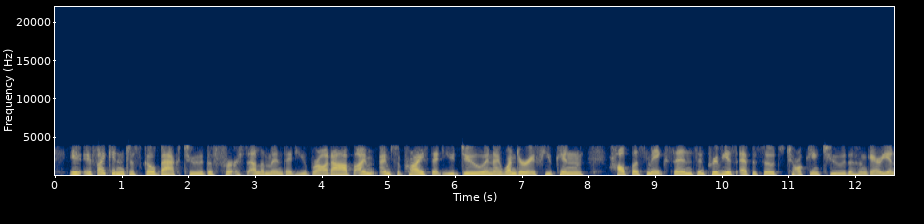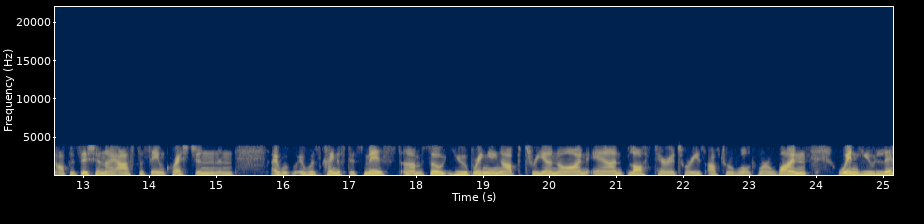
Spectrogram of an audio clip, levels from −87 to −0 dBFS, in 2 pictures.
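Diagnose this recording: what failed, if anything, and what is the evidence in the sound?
Lost AMR speech frames at 2.62 to 2.77 s, between "go back to the" and "element that you brought", a network-stage fault. About 60 ms of sound smears and fades, which fits three failed 20 ms frames, with the narrowband decoder repeating its last pitch and vocal-tract settings at falling gain.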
